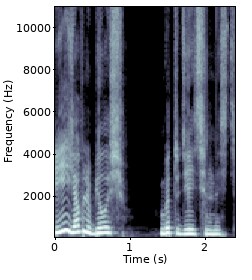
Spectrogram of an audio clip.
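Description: A woman with a high pitch and a dark, mellow tone speaks at a moderate pace with very wide pitch swings. The recording is very clean, with a silent background and a dry, close sound with no echo. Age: 20s. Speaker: paramedic student. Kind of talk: casual chat.

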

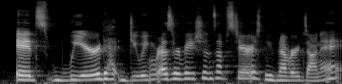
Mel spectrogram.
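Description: A woman's nasal voice at medium pitch, fairly bright in tone, at a moderate pace with ordinary pitch variation.

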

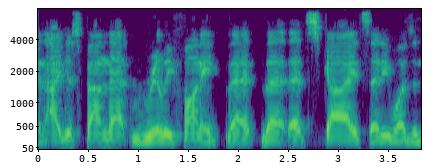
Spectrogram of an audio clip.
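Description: Using an American accent, a man talks at a moderate pace with a fairly low pitch and ordinary pitch variation. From Southern California (Fullerton). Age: 30s. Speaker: stand-up comedian. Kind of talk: interview.

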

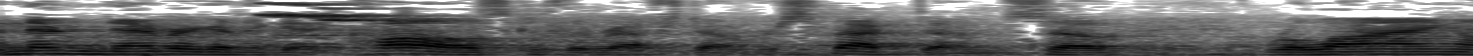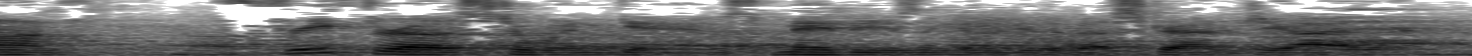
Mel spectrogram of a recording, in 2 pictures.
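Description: A man speaks at a very fast pace with ordinary pitch variation. Noticeable background noise is present. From San Francisco Bay Area. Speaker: podcast host and sports commentator. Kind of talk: casual roundtable chat. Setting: recording live at a sports bar.

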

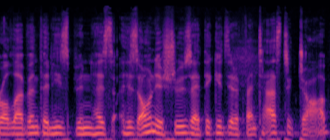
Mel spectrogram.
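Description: With a New York accent, a woman talks very fast in a very deep, low pitch. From New York City, Brooklyn (Canarsie). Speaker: interview show host, real estate executive. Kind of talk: interview.

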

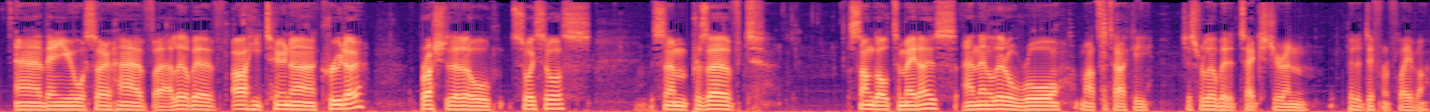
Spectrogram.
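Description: Against a quiet background, a man with an East Anglian accent talks at a moderate pace and medium pitch, with fairly even intonation. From England (Suffolk). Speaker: chef. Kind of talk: radio interview. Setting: radio studio.

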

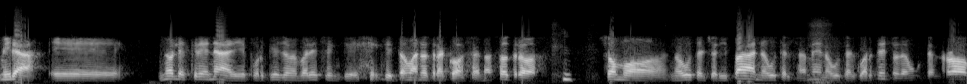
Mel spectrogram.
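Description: Moderately paced speech from a man, dry and close-miked, free of echo. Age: 50s. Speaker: politician, mayor-elect and physician. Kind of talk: radio interview.

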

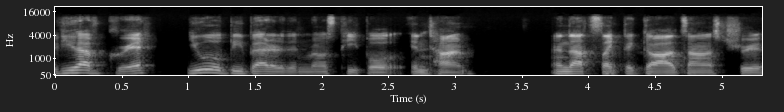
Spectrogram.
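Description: In a very clean recording with a silent background, a man with an Irish accent speaks in a bright, sharp tone with ordinary pitch variation. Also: medium pitch for a man, moderate pace. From Ireland. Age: 20s. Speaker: growth marketer. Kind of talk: casual interview.

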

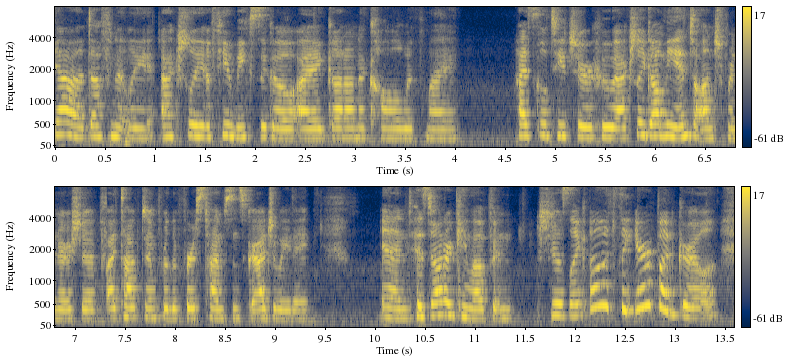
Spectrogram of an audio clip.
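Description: A woman talks at a fairly quick pace in a plain, everyday voice with fairly even intonation. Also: fairly high pitch for a woman. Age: 20s. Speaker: young inventor and entrepreneur. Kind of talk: interview.

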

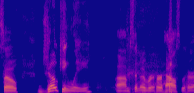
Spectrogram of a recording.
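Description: A man talks at a fairly quick pace. The recording is very clean and silent behind him, with a dry, close sound and no echo. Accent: Southern US. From US South, Georgia (Newnan, south of Atlanta). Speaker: basketball coach. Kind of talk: casual chat.

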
